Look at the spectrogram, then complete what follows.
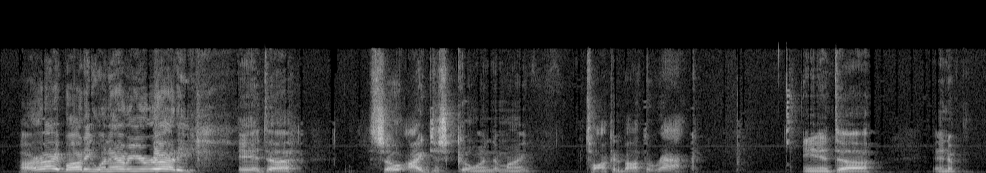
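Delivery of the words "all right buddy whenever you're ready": shrill, very high, loud holler. Retelling someone calling from the back of the room: imitating someone yelling. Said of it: "yelling at, at me from the back of the room".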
